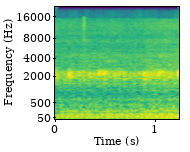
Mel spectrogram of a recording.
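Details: Toyota Mighty-X diesel that cranked but wouldn't start because the dash lights and injection pump stayed off, after rewiring the faulty circuit: steady, even, low idle rumble with no misses or knocks; running normally.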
